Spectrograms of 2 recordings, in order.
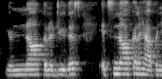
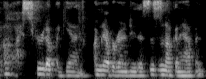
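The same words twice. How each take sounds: First: Said in the usual way. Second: Low, soft whiny moan; mock whine. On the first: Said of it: "Yeah, you know what, honey?". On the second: Client moaning about a failed weekend, mock whine. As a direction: whine it like a self-pitying client. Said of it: "you just kind of whine going".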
